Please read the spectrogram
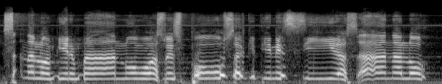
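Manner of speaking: retold weeping plea, stretched words; tearful pleading prayer. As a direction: imitate a brother crying out to God. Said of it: "el hermano lloraba y decía".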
